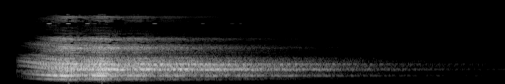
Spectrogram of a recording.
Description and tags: Sci-Fi Whoosh
A Sci-Fi sound effect. Perfect for app games and film design. Sony PCM-M10 recorder, Sonar X1 software.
